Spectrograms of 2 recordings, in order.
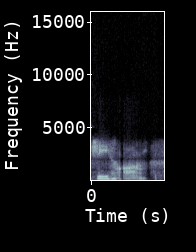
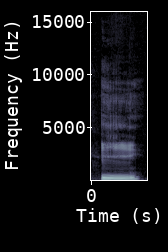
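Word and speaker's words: gee-haw: Jeehaw, jihaw, like yeehaw, but with a J. Yep, that's Yeah. one of them. Sometimes people spell it with a G, actually more often with the G, Geehaw, and as two words,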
